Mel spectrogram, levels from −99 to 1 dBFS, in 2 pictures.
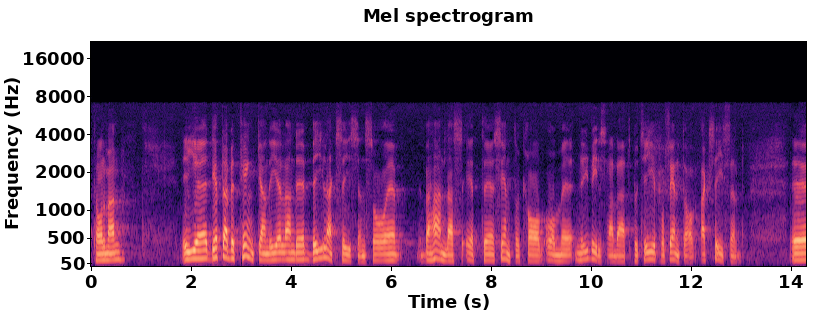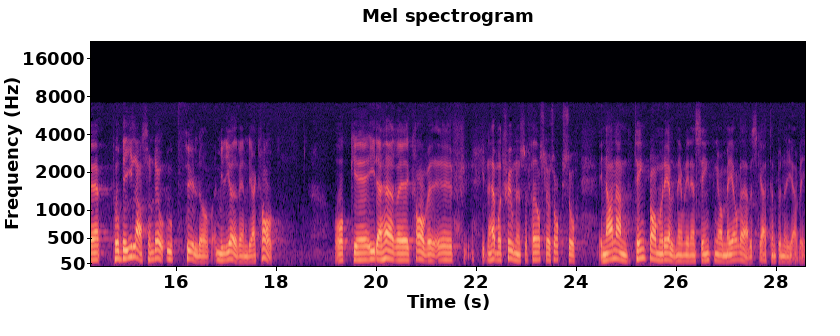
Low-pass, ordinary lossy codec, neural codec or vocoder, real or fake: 7.2 kHz; MP3, 64 kbps; codec, 16 kHz, 6 kbps, DAC; fake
